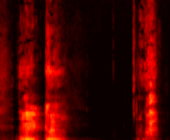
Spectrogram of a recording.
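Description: throat clearing

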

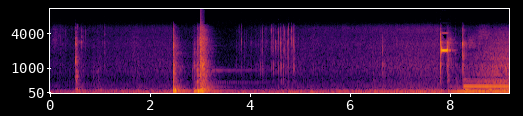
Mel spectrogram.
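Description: microwave oven running

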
